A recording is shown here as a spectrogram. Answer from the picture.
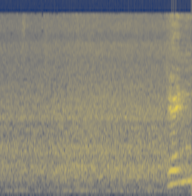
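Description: A steady low hum over a faint even hiss: constant background room noise with no other event.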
